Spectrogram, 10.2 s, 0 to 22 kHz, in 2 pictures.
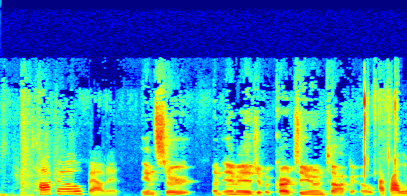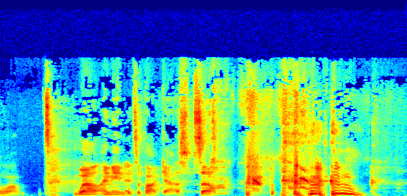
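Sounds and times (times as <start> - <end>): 
speech: 0.5 - 9.8
laughter: 1.8 - 4.4, 5.7 - 9.8
wet phlegmy coughing: 5.7 - 9.8.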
